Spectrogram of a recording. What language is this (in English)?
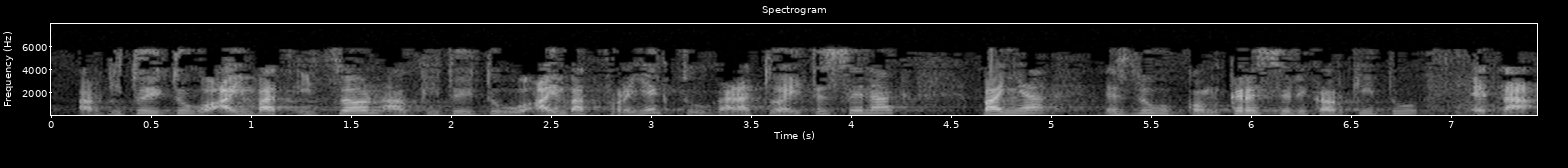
Basque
